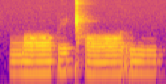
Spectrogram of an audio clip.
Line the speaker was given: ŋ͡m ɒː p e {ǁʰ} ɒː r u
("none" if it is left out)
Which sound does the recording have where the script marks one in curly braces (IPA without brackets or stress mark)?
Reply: ǁʰ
